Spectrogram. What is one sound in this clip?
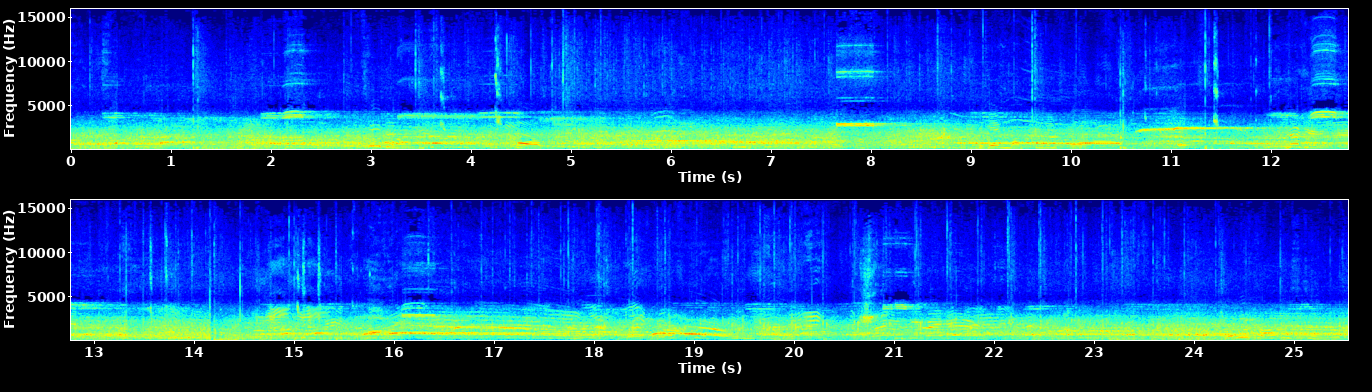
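Many voices chatter and call out across a large echoing hall.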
